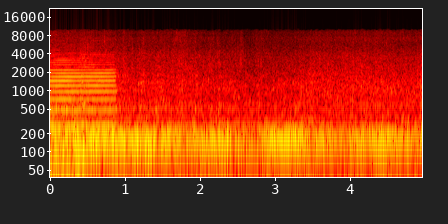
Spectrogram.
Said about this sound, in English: That's one of our boats leaving. The other two boats are docked beside that.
